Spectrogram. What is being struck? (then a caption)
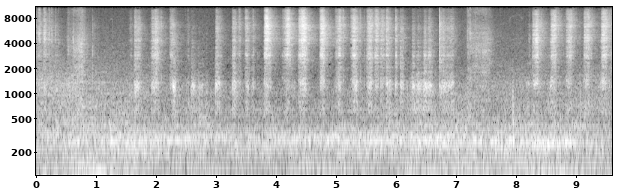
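Paper coloring book page under a felt-tip marker. The felt tip of a plastic marker, held in one hand, strokes a thin paper page of an open paperback mandala coloring book lying flat on a desk mat, while the other hand holds the book still. About twenty short, quiet, bright scratchy coloring strokes follow one another at an uneven pace.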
